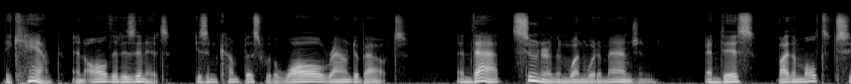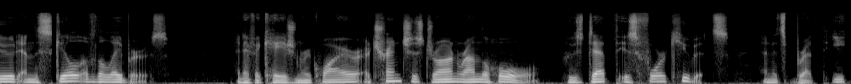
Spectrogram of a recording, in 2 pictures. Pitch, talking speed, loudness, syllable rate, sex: 110 Hz, 185 wpm, -20 LUFS, 5.2 syllables/s, male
